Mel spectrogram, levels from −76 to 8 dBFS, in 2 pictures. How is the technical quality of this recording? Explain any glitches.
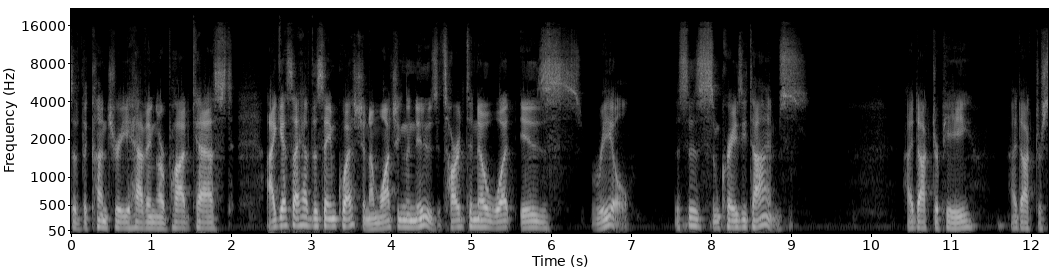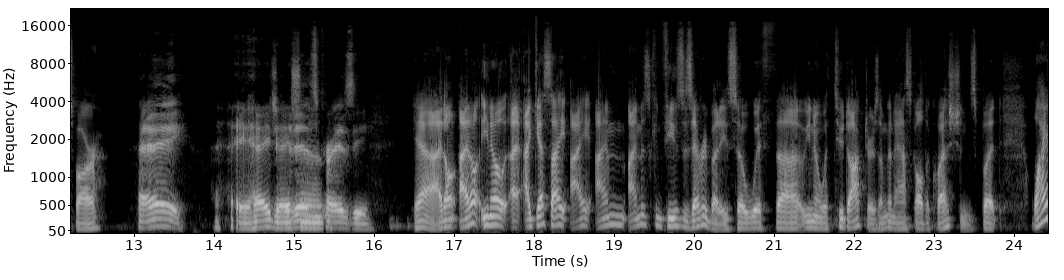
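The speech has two short, sudden level dips. At 6.12 to 6.57 s, after "hard to know what", and at 18.47 to 19.64 s, between "I I guess I" and "as everybody", the sound falls abruptly by about 6 dB. This is likely one channel dropping out: the mono sum loses half of what both channels share. A waveform shows the envelope suddenly halved, and a spectrogram shows all bands uniformly dimmer with sharp edges.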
